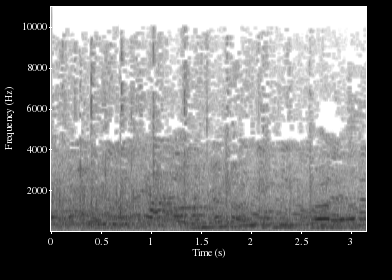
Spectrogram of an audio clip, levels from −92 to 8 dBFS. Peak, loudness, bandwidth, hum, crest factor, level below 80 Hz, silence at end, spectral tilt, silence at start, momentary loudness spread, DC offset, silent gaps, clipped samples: -2 dBFS; -18 LUFS; 10.5 kHz; none; 16 dB; -44 dBFS; 0 s; -5 dB/octave; 0 s; 4 LU; under 0.1%; none; under 0.1%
